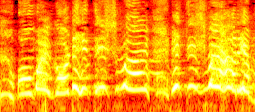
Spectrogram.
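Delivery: hammed-up scared lady; panicked squeal. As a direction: shriek for help in mock panic. Frightened lady runs to him.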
